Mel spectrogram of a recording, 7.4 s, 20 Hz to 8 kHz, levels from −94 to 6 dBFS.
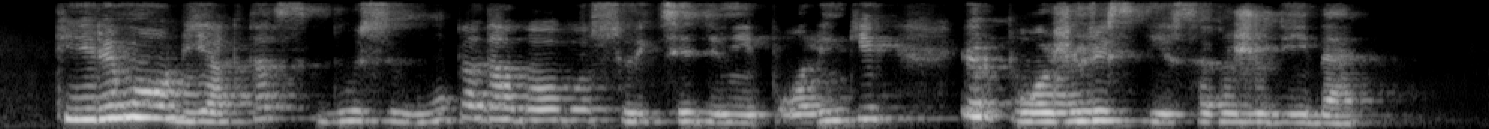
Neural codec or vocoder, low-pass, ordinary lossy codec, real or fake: codec, 16 kHz, 4 kbps, X-Codec, HuBERT features, trained on balanced general audio; 7.2 kHz; Opus, 64 kbps; fake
